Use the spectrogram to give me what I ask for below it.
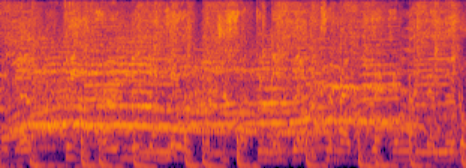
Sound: guests cheer

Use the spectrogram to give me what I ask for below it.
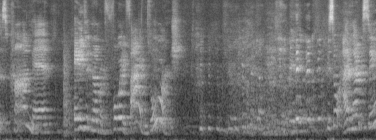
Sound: laughter

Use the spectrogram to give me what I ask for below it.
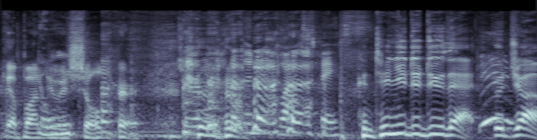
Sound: laughs

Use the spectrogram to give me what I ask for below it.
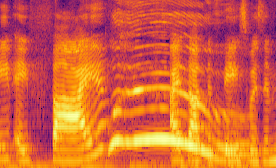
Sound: cheers

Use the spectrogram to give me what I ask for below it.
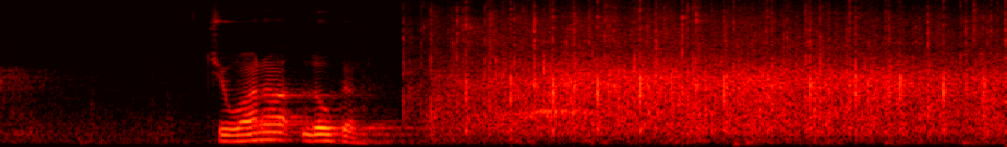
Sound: audience applauding

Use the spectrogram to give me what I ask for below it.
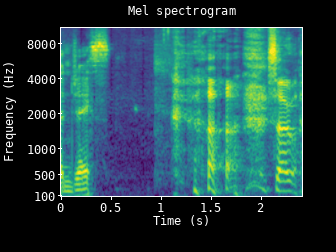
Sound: laughs

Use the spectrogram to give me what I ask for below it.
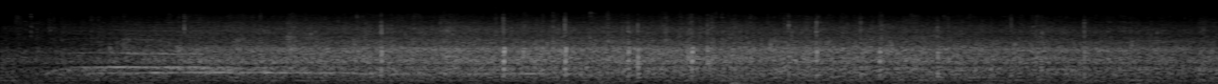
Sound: audience applauds; people cheer

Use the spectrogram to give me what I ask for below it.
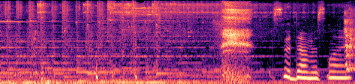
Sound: laughs loudly

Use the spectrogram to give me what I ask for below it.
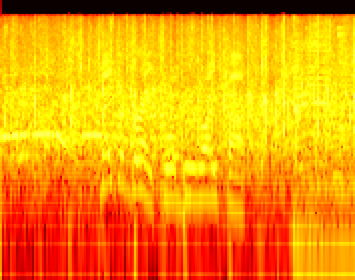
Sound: cheering; upbeat music; clapping

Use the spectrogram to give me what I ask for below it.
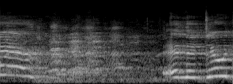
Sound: audience laughing

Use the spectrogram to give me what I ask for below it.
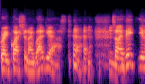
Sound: laughs

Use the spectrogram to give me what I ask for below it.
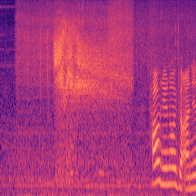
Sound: swish swish swish swish

